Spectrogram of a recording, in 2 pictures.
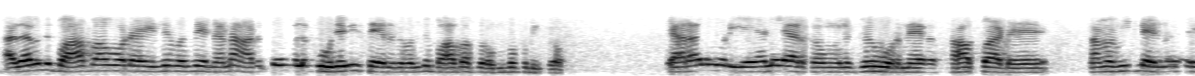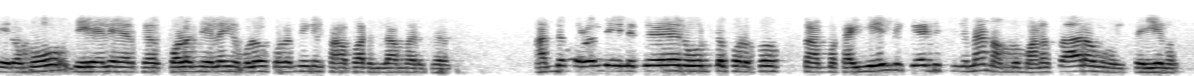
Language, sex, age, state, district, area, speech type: Tamil, female, 60+, Tamil Nadu, Virudhunagar, rural, conversation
